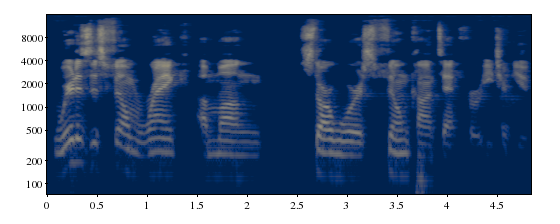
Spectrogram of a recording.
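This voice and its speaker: A man's voice: medium pitch, measured pace, bright, forceful tone, low-quality recording. A man moderating a fan convention panel, joking and often laughing as he talks.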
